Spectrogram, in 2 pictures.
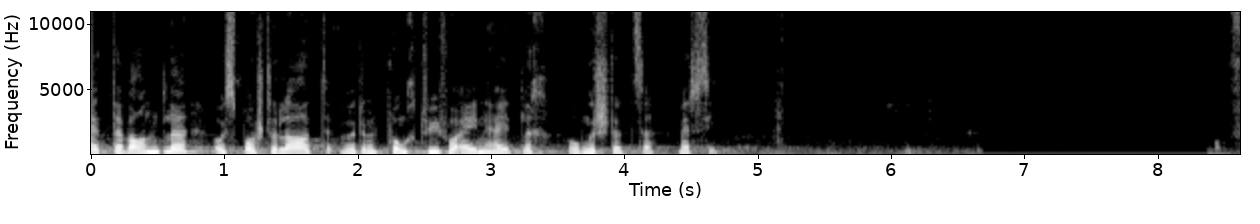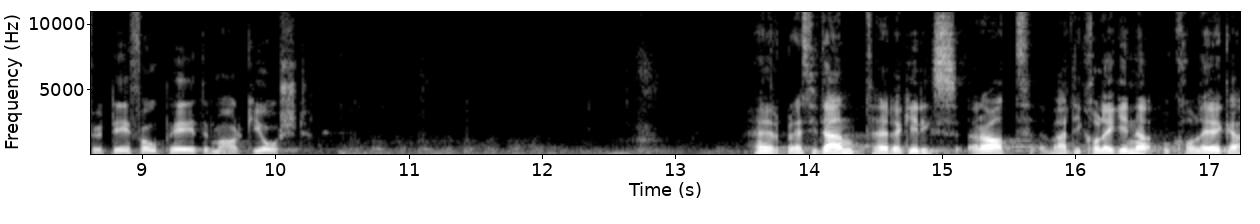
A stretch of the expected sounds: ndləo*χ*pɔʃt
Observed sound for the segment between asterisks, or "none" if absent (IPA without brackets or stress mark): s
